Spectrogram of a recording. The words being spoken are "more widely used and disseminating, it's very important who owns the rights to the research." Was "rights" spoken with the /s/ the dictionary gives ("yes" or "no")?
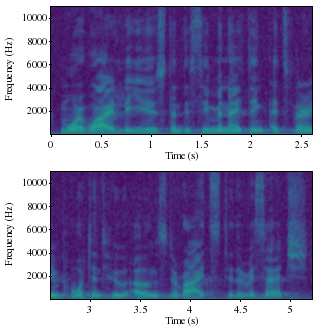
yes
